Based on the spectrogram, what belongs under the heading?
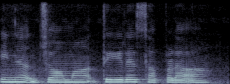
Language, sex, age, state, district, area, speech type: Santali, female, 18-30, West Bengal, Purba Bardhaman, rural, read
